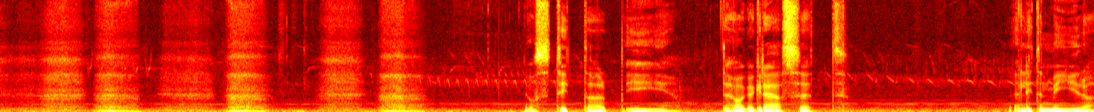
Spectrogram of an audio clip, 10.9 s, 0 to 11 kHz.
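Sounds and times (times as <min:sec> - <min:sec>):
person lying in tall grass breathing: 0:00.0 - 0:04.4
speech: 0:05.3 - 0:08.5, 0:10.1 - 0:10.9.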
